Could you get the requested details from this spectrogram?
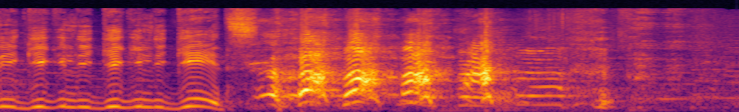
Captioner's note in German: Lautes Lachen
